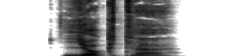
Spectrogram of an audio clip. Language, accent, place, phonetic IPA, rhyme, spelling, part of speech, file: German, Germany, Berlin, [ˈjʊktə], -ʊktə, juckte, verb, De-juckte.ogg
- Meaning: inflection of jucken: 1. first/third-person singular preterite 2. first/third-person singular subjunctive II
